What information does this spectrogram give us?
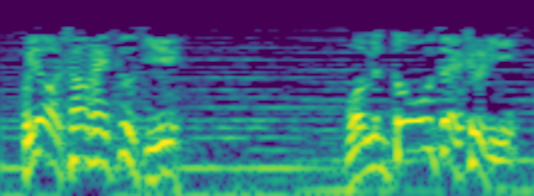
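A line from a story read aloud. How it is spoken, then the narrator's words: Loud call. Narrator (Chinese): 保罗大声呼叫说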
